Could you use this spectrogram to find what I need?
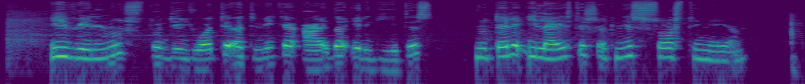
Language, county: Lithuanian, Vilnius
